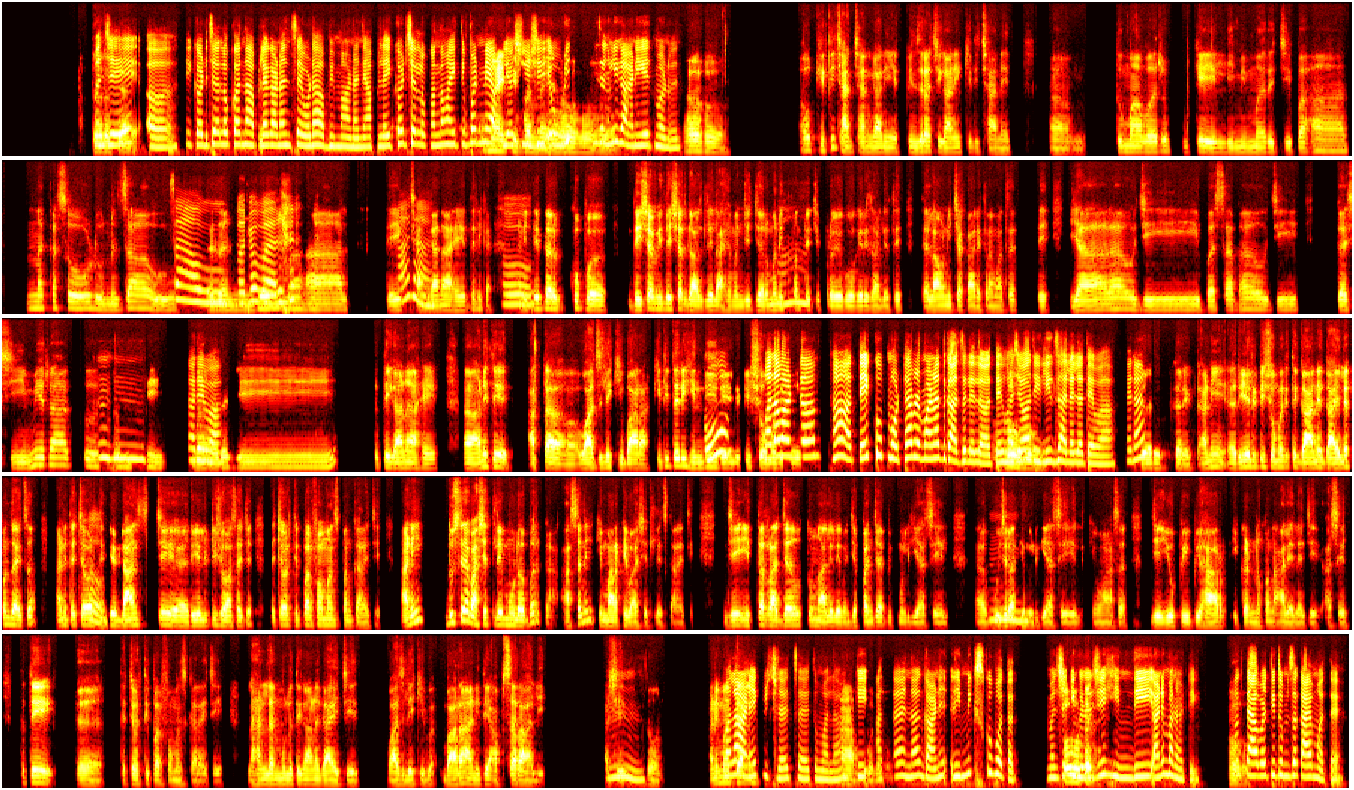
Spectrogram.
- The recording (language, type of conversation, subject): Marathi, podcast, तुमच्या भाषेतील गाणी तुमच्या ओळखीशी किती जुळतात?
- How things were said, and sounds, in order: other noise; tapping; singing: "तुम्हावर केली मी मर्जी बहाल, नका सोडून जाऊ रंगमहाल"; chuckle; singing: "या रावजी बसा भाऊजी, कशी मी राखू तुमची मर्जी"; in English: "रिएलिटी शोमध्ये"; in English: "रिएलिटी शोमध्ये"; in English: "डान्सचे रिएलिटी शो"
